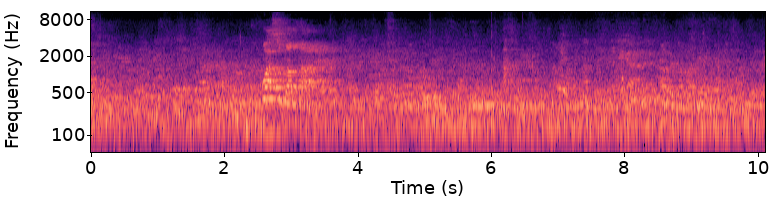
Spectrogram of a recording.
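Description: A crowd of men and women chatters and murmurs in a large echoing hall.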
